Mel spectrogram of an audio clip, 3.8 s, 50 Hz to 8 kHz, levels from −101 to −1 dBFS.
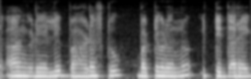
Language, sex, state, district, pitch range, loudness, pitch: Kannada, male, Karnataka, Bidar, 155-170 Hz, -14 LUFS, 165 Hz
